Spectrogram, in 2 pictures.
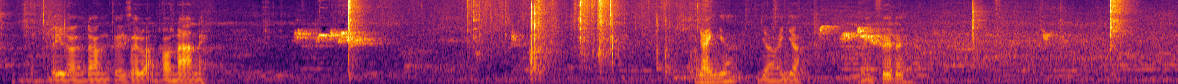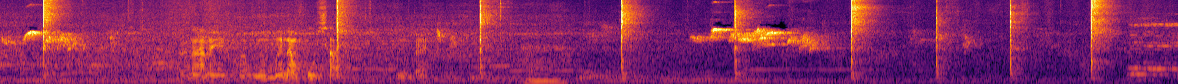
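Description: Metal rods clink and tap sharply.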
